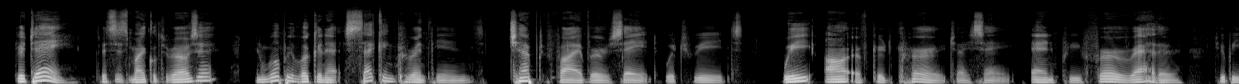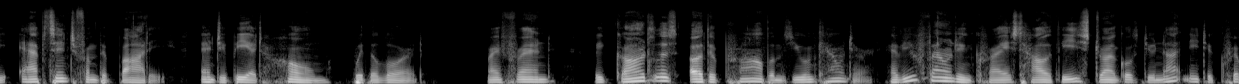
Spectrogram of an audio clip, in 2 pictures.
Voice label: Radio Sermonette; 2 Corinthians 5 8; Victory in Struggles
